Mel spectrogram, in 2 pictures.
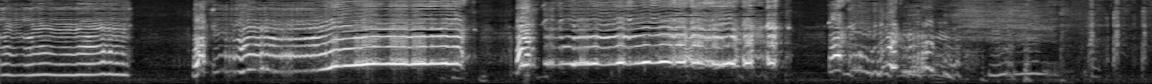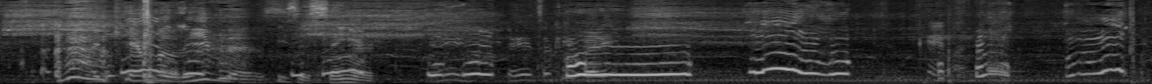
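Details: An English Springer Spaniel, excited by a squirrel, gives strange, drawn-out, wavering barks that rise and bend like yodels.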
